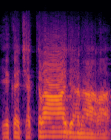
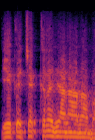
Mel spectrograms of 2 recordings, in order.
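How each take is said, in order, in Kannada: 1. ekachakra ಪದದ ಕೊನೆಯ ಸ್ವರ ದೀರ್ಘ. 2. ekachakra ಪದದ ಕೊನೆಯ ಸ್ವರ ಹ್ರಸ್ವ.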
